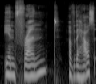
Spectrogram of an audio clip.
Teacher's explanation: So it sounded more like an M, and the reason why that happened is because it was a combination of the N, in, and then the F. I had to bring my teeth to touch the bottom lips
